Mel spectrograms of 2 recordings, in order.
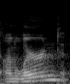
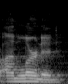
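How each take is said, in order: First: Said in the usual way. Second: "unlearned" in three syllables, un-LEARN-ed; sounded -ed. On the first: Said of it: "this word could be pronounced". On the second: Shown as a demonstration. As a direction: give "unlearned" its extra final syllable. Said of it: "could be pronounced unlearned or unlearned".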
